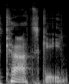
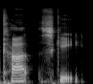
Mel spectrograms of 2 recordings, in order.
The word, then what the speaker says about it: Katsuki: His name is Katsuki. I've been saying it wrong. Ah, nice. It's like Katsuki.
